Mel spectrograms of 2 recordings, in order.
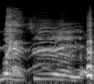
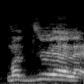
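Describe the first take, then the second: First: Mock Italian accent on Mozzarella, much higher and falling. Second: Mock Italian accent on Mozzarella, higher and falling. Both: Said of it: "I was mocking their accent".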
